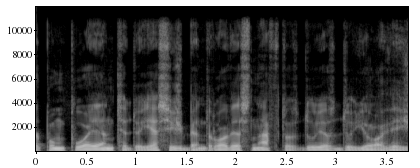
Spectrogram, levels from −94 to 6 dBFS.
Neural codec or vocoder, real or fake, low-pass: none; real; 10.8 kHz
